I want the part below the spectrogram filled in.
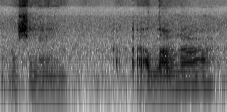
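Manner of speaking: normal talking voice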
